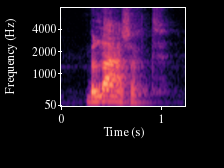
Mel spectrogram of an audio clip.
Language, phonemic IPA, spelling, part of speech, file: Dutch, /bəˈlazərt/, belazerd, verb / adjective, Nl-belazerd.ogg
- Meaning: past participle of belazeren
